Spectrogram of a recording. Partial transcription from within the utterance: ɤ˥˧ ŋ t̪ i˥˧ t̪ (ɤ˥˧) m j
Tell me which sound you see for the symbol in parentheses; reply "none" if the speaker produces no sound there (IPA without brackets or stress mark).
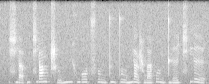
ɤ˥˧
